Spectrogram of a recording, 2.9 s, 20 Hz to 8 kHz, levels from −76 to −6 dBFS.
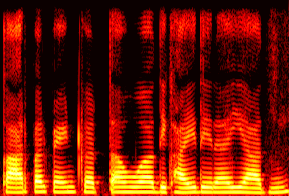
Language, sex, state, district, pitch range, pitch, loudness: Hindi, female, Madhya Pradesh, Bhopal, 190-200 Hz, 195 Hz, -15 LUFS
